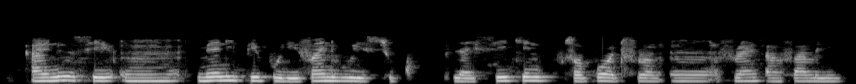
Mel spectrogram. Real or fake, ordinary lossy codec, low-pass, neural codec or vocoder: real; none; 3.6 kHz; none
